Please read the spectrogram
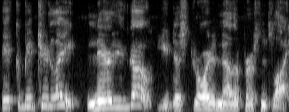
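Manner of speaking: high, worked-up, agitated outburst.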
